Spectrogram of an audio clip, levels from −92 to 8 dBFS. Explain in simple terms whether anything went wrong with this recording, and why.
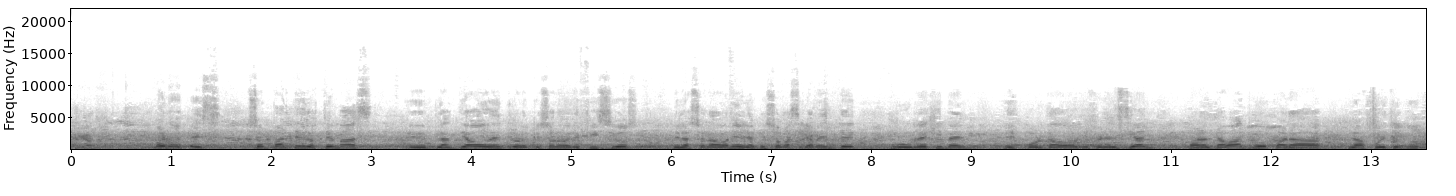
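From 8.44 s to the end, the connection slowed and the player switched to a lower-quality version of the stream, a fault called an adaptive stream at a lower bitrate. The change is sudden, with no gap: the sound turns duller, nothing above about 11 kHz survives, and compression artefacts grow.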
